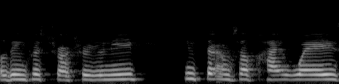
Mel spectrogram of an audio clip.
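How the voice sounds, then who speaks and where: This woman speaks with a Spanish accent at a fairly high pitch. Her intonation stays monotone and flat. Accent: Spanish accent, imperfect pronunciation. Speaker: real estate agent. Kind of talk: informational vlog. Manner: hesitant, with fillers.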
